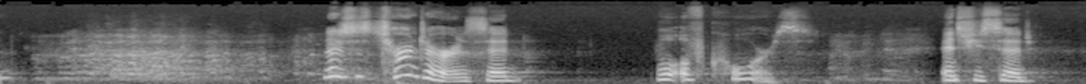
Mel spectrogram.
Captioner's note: laughter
